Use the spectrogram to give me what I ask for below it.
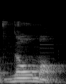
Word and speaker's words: KNOMO: 然后它的念法叫做 Nomo，它的 K 不发音。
